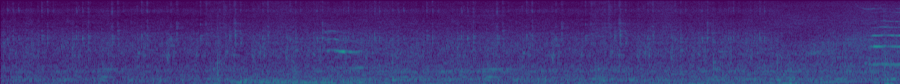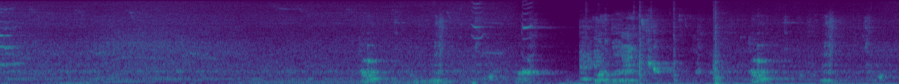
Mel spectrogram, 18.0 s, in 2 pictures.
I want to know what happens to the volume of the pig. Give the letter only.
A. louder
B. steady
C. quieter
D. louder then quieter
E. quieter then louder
A.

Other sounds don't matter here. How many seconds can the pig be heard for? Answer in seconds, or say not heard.
5 s.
